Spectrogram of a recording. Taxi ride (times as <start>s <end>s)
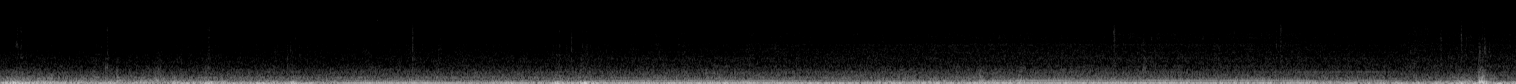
12.0s 15.1s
